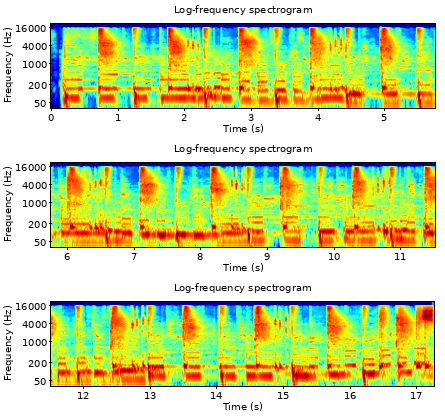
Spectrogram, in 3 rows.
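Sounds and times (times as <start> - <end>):
repeating bassline: 0.2 - 17.2
synth chords: 0.2 - 17.2
sharp snare cracks: 1.8 - 3.3, 6.0 - 7.6, 8.2 - 9.6, 10.4 - 11.8, 12.4 - 13.9, 14.6 - 16.1.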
